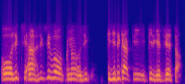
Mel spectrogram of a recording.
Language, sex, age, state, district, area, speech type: Manipuri, male, 45-60, Manipur, Imphal East, rural, conversation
